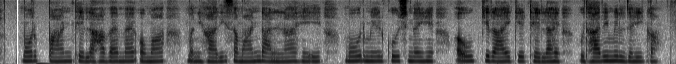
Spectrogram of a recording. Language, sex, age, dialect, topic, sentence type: Chhattisgarhi, female, 18-24, Western/Budati/Khatahi, banking, question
